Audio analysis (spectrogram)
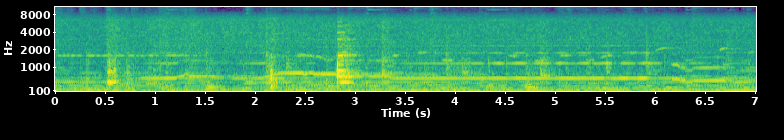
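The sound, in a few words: sautéing food in a pan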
